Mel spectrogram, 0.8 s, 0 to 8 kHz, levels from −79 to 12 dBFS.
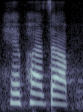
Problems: constant background noise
